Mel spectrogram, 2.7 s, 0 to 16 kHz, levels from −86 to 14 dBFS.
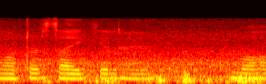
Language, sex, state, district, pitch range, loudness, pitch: Hindi, female, Himachal Pradesh, Shimla, 170-180 Hz, -18 LUFS, 175 Hz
